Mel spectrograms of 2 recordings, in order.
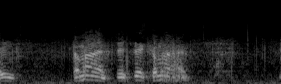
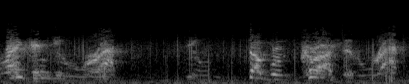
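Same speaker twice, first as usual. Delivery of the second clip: higher, pained angry voice; wounded fury; 6 semitones higher than usual. Acted. Wounded Trigger accusing Rankin, furious and hurt. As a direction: rage through the pain.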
